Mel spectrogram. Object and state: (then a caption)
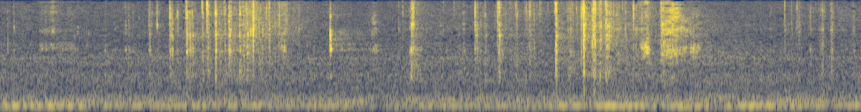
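Bar soap being shaved. A metal blade carves and scrapes a pink solid bar of soap held in the hand, shaving curls off its edges. Short, bright, crisp scraping strokes sit over a steady low hum, all at a quiet level.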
